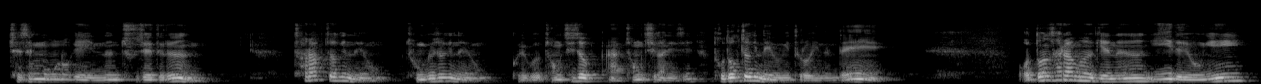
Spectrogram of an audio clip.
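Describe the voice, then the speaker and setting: Guy talking thru a math point casually, mid pitch, slightly muffled audio. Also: lively intonation, normal speed, darkish tone. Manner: conversational, acts out quoted questions. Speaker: math channel host. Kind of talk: casual explanatory lecture.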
